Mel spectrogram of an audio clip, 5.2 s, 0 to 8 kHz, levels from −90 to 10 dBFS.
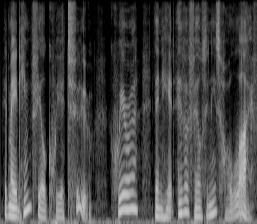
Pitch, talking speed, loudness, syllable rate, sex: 135 Hz, 175 wpm, -21 LUFS, 4.5 syllables/s, male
